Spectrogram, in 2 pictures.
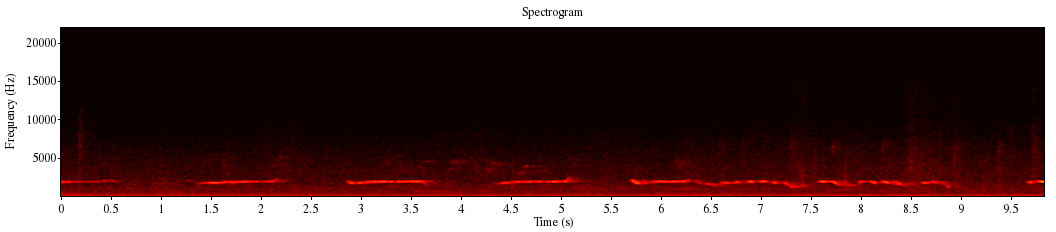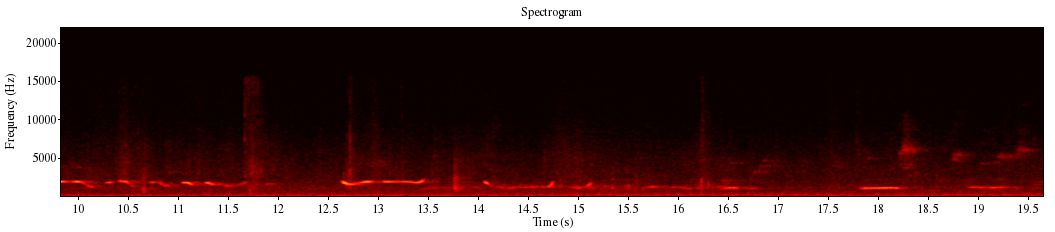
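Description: A series of clear whistled notes: short rising phrases repeated about once a second, then quicker falling notes, and lower, softer notes in the last few seconds.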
